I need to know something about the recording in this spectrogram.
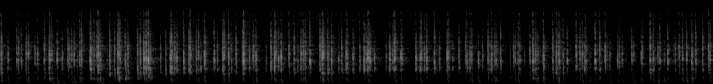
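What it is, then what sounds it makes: Mostly empty plastic soda bottle. Long acrylic nails rapidly tap and scratch a hollow, mostly empty Diet Dr Pepper clear plastic bottle with a red cap and paper label. The result is a dense, continuous stream of dry, clicky plastic taps and rustling scratches, centered in the midrange with a bright edge and no low end. Each tap stops almost instantly with no ring.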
